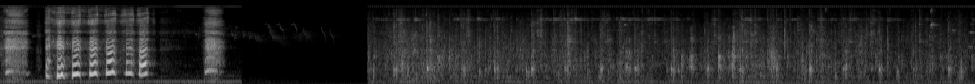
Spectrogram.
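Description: A quick run of high, rapid laughter-like voice sounds, then, after a short silence, a horse's hooves clip-clopping in a steady run of beats as it pulls a two-wheeled cart. The hoofbeats are much fainter than the voice.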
